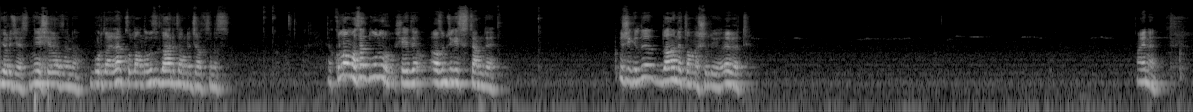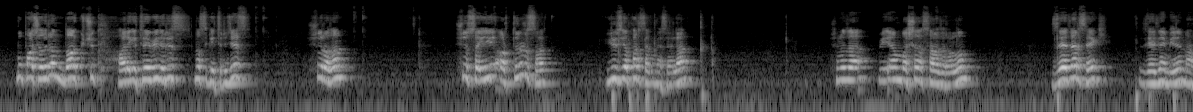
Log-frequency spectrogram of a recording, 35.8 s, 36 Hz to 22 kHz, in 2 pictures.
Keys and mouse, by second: 1.6 Tab, 23.0-26.2 drag, 28.6 KP_0, 32.8-34.8 drag, 34.8 Tab.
